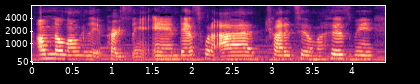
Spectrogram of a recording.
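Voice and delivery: normal talking voice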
